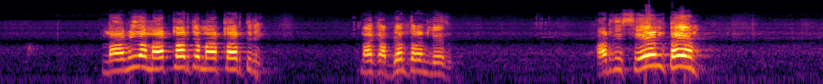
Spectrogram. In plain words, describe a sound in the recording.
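A middle-aged man speaks forcefully and emphatically into a microphone, in short bursts.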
